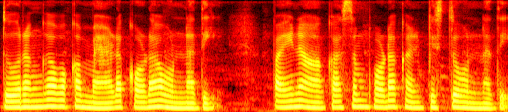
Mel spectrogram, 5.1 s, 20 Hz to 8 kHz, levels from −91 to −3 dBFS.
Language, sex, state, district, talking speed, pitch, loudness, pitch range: Telugu, female, Telangana, Hyderabad, 120 wpm, 155 Hz, -15 LUFS, 140-165 Hz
